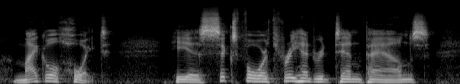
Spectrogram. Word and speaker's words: Hoecht: Number 97, Michael Hoyt. That's how you pronounce his last name. Good job. Because I would not have known. Hoecht. Michael Hoyt.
